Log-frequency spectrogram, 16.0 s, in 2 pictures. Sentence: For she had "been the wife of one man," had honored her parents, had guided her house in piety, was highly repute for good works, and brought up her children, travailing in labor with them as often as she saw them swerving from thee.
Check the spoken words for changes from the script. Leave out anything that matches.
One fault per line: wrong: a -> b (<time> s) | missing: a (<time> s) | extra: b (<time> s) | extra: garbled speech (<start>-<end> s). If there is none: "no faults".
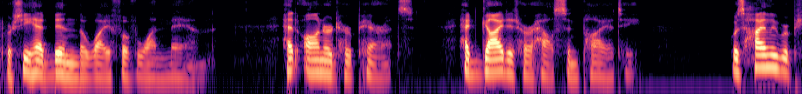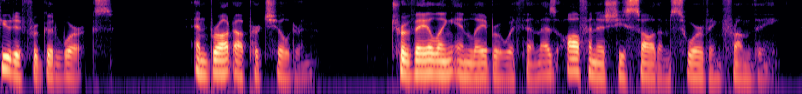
wrong: repute -> reputed (7.8 s)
